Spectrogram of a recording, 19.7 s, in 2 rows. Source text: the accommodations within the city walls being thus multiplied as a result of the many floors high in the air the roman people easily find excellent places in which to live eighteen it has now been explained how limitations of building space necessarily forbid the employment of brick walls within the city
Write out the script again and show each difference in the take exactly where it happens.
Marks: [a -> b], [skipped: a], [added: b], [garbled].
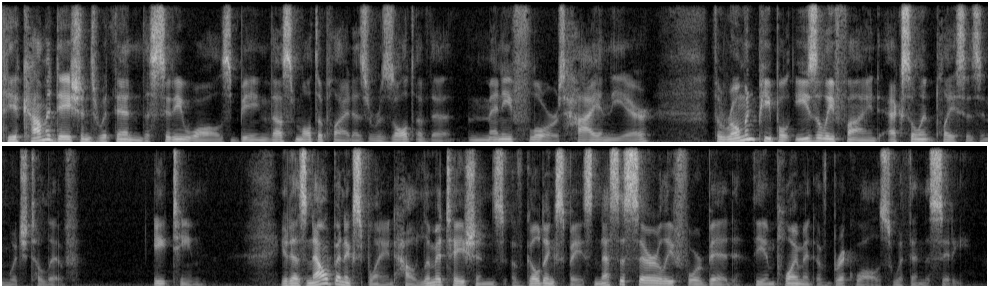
the accommodations within the city walls being thus multiplied as a result of the many floors high in the air the roman people easily find excellent places in which to live eighteen it has now been explained how limitations of building space necessarily forbid the employment of brick walls within the city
